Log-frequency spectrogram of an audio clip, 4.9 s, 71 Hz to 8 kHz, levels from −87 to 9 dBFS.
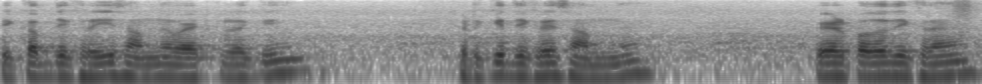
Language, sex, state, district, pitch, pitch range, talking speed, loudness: Hindi, male, Chhattisgarh, Bastar, 115 Hz, 105-120 Hz, 195 wpm, -19 LUFS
